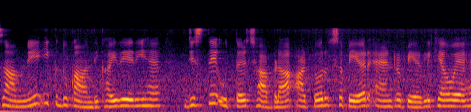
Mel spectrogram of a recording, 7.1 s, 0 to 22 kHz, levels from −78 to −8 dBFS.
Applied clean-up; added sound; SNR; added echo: none; none; none; none.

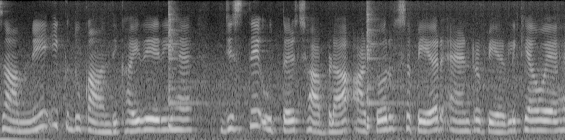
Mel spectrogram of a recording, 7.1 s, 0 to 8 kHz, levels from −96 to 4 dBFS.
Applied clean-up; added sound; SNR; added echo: none; Dishes, pots, and pans; 15 dB; none.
